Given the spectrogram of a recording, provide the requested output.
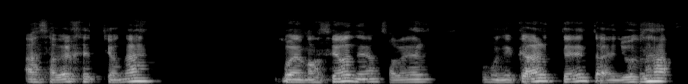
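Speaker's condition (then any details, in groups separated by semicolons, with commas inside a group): Cerebral palsy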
